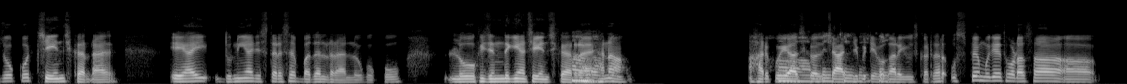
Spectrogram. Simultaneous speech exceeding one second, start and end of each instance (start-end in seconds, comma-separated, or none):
7.6-8.9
